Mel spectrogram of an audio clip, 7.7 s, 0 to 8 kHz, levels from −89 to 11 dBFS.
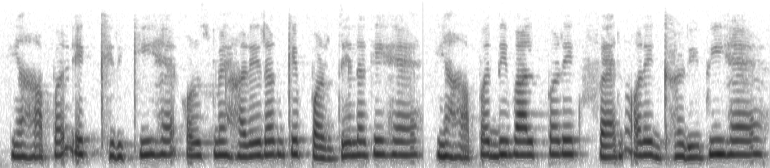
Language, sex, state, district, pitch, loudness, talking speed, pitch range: Hindi, female, Bihar, Gopalganj, 240 Hz, -14 LUFS, 180 wpm, 215-250 Hz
